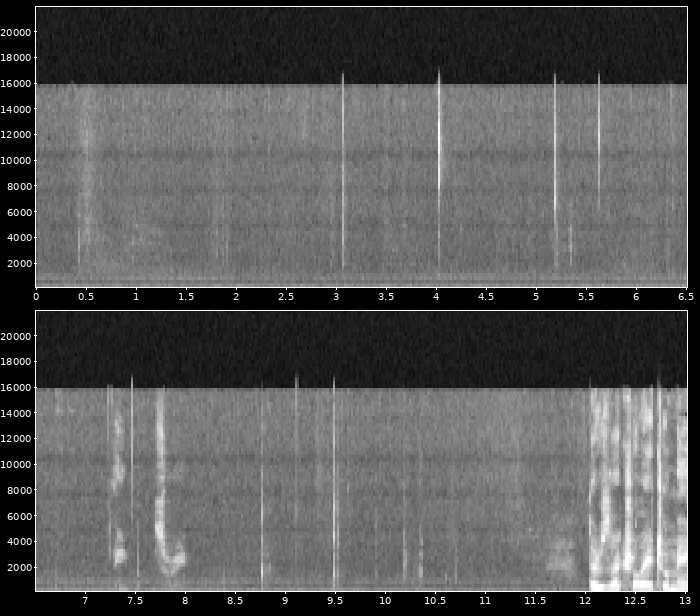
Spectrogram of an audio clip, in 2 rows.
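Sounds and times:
person whispering: 7.2s - 8.1s.

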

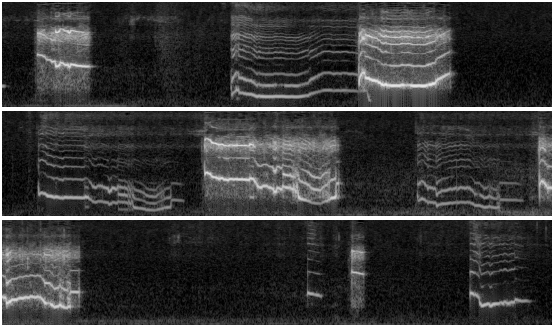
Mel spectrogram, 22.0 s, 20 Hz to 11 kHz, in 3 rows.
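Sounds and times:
puppy whining: 0.0s - 2.2s, 3.0s - 6.1s, 7.8s - 12.1s, 12.8s - 15.9s, 18.4s - 19.7s, 20.8s - 22.0s
toy mimicking high-pitched cries: 10.0s - 11.9s.

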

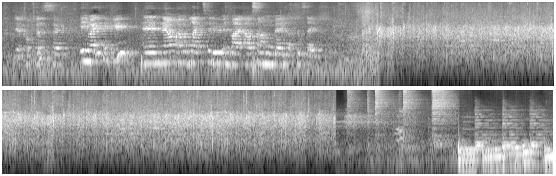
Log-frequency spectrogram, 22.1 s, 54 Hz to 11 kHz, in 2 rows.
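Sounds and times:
audience applauding: 7.2s - 17.8s.

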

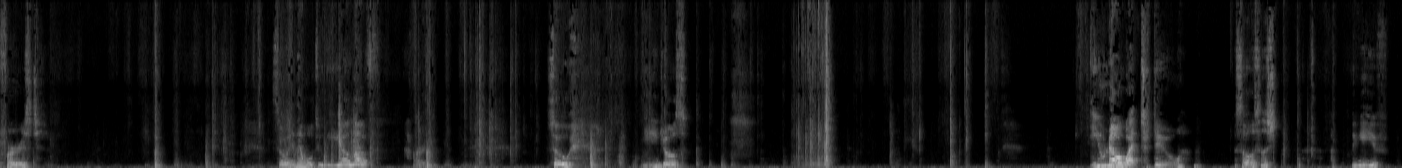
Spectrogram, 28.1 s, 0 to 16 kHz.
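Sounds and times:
card handling: 9.2s - 10.6s, 15.7s - 16.7s
cards shuffled by hand: 15.8s - 16.7s, 17.8s - 19.9s.

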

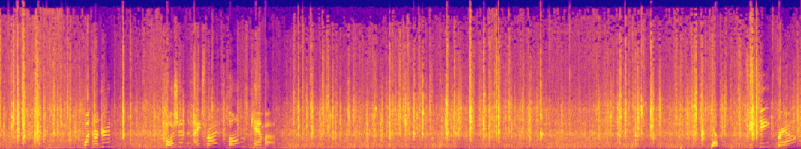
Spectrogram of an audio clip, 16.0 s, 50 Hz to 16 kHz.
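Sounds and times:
gravel rattling on underbody: 0.0s - 16.0s
rally car engine under load: 0.0s - 16.0s.

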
